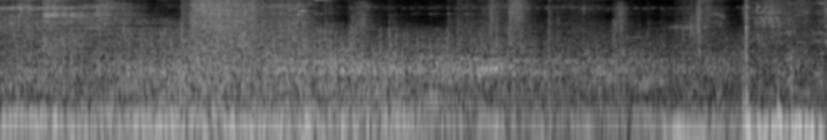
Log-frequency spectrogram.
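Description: A spaceship blows up in the space combat game Elite: Dangerous, a loud, sustained booming roar that rumbles heavily for several seconds with dense low-end crackle and no pause.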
